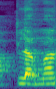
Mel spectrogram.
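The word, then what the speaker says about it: plumber: अब प्लमर होता है, प्लम्बर नहीं होता है।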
